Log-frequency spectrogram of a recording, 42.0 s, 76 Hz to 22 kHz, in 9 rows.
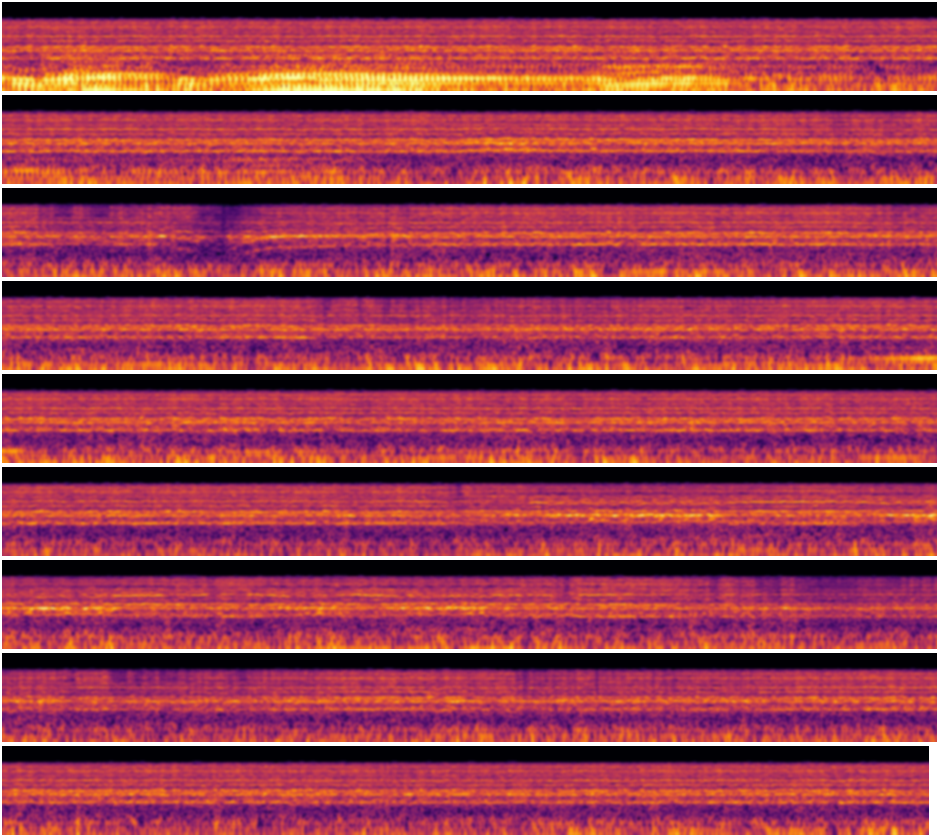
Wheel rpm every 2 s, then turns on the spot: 160, 160, 160, 160, 150, 140, 160, 160, 160, 160, 160, 160, 160, 160, 160, 160, 160, 160, 160, 160, 160.
none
